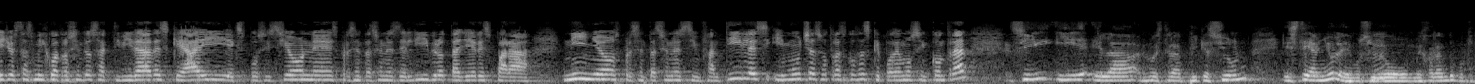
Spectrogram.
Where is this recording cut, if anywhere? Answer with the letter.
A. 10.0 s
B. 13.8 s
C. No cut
A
